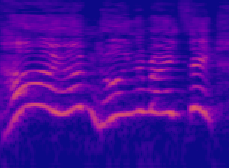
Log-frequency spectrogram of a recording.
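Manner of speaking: high, loud overeager chirp; obnoxious eager voice. Shown as a demonstration. Showing how not to stand out, high loud overeager chirp. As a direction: play the obnoxious show-off brightly. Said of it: "No, not like that".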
